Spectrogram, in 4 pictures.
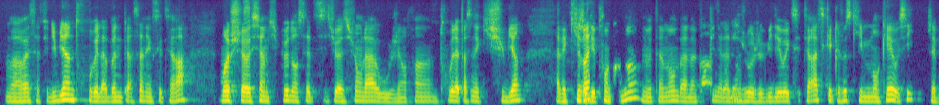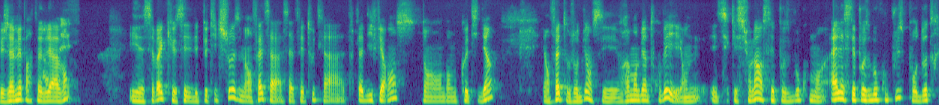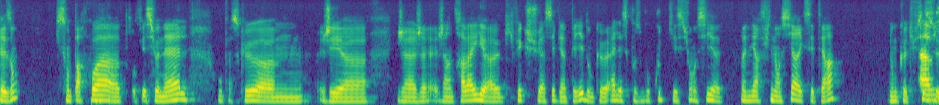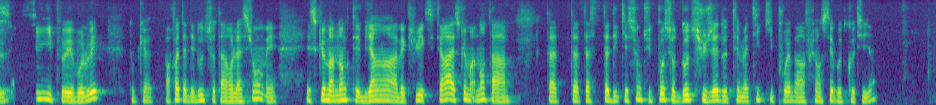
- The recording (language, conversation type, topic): French, podcast, Comment gères-tu le fameux « et si » qui te paralyse ?
- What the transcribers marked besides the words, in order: static; distorted speech; other background noise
